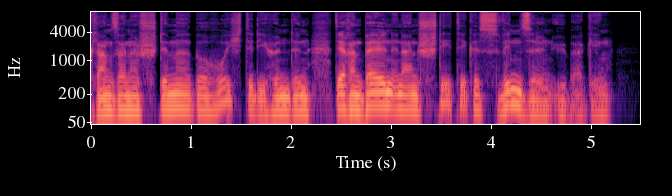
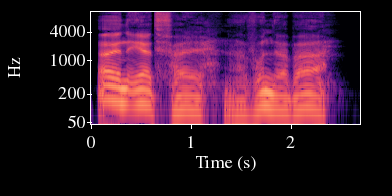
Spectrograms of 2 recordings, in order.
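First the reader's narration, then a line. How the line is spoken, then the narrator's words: Half-voiced male murmur. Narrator (German): murmelte er halblaut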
